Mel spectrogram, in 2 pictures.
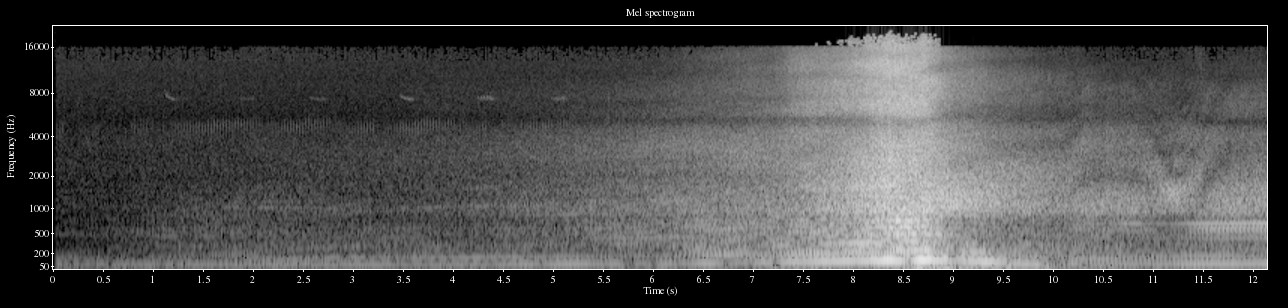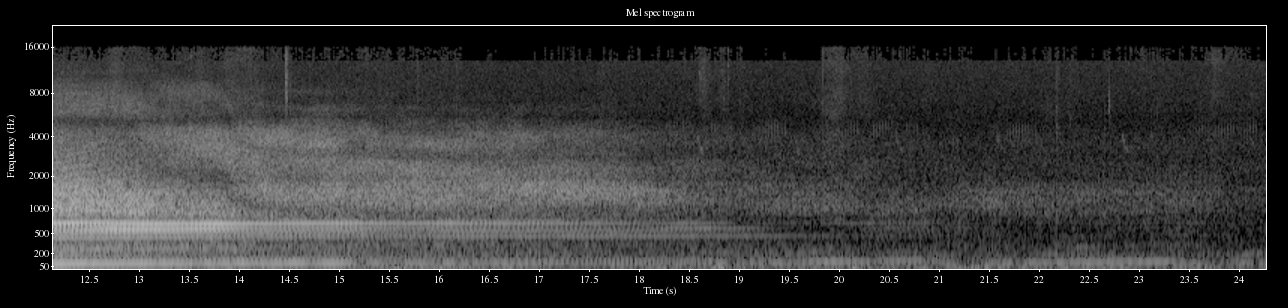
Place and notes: the sound of traffic
here a single car followed by a motorbike
Project - Klangraum Our - topographic field recordings, sound objects and social ambiences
